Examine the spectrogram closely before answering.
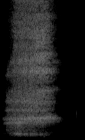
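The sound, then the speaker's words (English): A single slow, deep inhale through the open mouth, a soft airy rush lasting about a second that stops cleanly into silence. “You breathe in and out through the mouth and you take a really nice, slow, deep inhale and put your tongue down a little bit in the lower jaw to create that space.”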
